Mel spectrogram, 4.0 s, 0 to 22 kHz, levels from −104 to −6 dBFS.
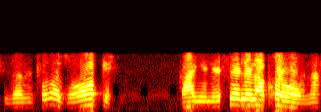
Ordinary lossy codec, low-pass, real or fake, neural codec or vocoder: none; 3.6 kHz; real; none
